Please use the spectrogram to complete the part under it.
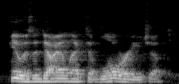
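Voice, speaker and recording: A man's voice: mid-range voice, muffled recording. A man who is a guest linguist, explaining thoughtfully in conversation with frequent ums and restarts. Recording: roomy echo.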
